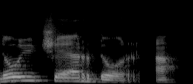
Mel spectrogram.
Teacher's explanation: it's better to think of an ah as a little smaller and always in the front · The A vowel is always in a very frontal position, very relaxed, but to go back to the example of A that you gave, try not to think of it as being too big, because that has a tendency to fall back in the mouth and almost become an O.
